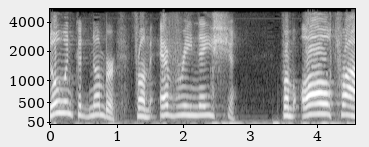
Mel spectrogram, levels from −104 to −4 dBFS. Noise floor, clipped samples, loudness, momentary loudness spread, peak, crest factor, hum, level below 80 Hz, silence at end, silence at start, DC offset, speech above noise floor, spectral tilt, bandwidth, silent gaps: -32 dBFS; under 0.1%; -11 LUFS; 12 LU; 0 dBFS; 12 dB; none; -46 dBFS; 0 s; 0 s; under 0.1%; 21 dB; -6.5 dB/octave; 5.2 kHz; none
